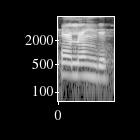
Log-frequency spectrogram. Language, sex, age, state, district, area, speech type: Urdu, female, 18-30, Uttar Pradesh, Gautam Buddha Nagar, urban, read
